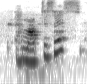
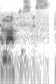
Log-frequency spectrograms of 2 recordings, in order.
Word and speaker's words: hemoptysis: The denial in hemoptysis.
